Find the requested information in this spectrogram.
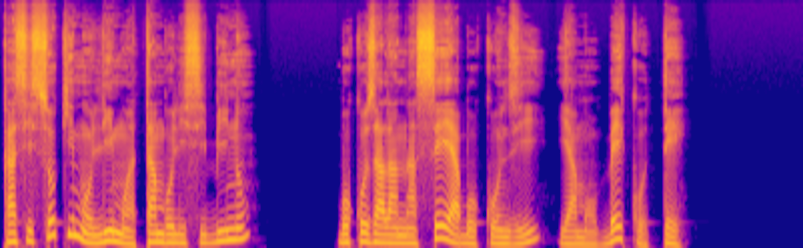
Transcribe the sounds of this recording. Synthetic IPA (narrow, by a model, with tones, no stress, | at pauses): ka˨si˨sɔ˦ki˦mo˨li˦mo˨a˨ta˦mbo˦li˦si˦bi˦no˦ | bo˨ko˨za˨la˨na˨se˦ja˨bo˨ko˨nzi˨˦ | ja˨mo˨be˦ko˨tɛ˦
